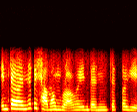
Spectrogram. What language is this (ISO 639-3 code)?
mni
